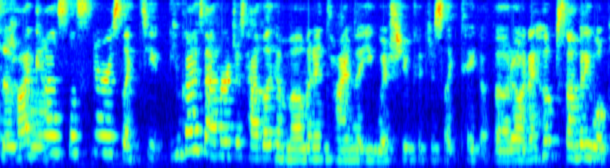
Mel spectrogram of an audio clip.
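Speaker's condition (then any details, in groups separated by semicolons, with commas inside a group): No condition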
